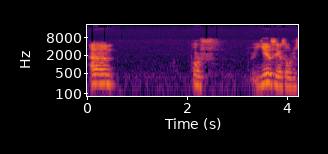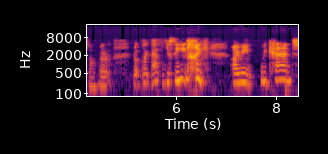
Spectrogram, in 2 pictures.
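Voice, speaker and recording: A woman's voice: fairly high pitch, slow pace, pauses often, pushed and bright. Teenage Irish girl ranting, lo-fi. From Ireland. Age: teens. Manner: earnest, frequent fillers and restarts. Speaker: student vlogger. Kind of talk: casual rant to camera.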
